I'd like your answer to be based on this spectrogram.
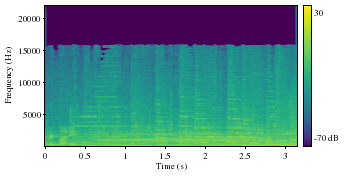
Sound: crowd cheering and clapping; upbeat music

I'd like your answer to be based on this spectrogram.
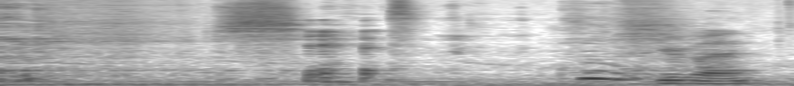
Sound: deep breaths

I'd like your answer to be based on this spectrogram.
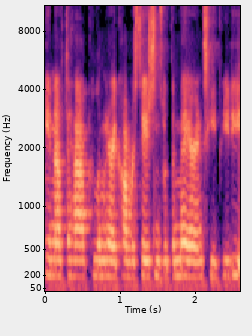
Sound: ~audio distortion~

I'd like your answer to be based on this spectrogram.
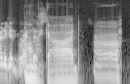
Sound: laughs

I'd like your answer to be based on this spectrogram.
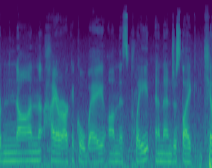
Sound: none

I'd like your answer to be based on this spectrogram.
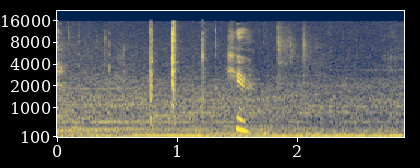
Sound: kissing sounds

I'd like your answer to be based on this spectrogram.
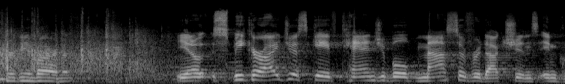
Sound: some Applause

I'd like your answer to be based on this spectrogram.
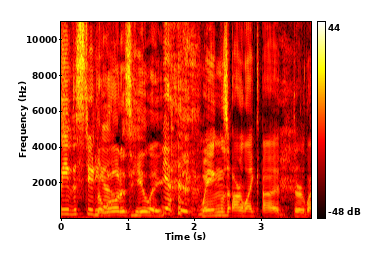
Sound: laughs

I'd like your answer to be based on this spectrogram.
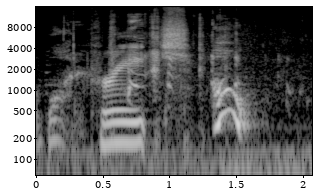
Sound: baby cries

